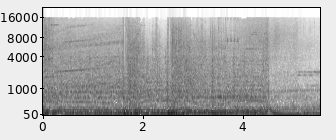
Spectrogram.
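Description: A shotgun fires with loud, booming blasts.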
